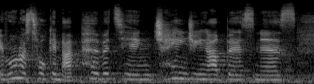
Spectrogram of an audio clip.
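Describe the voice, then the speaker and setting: Noticeable background noise runs under speech delivered at a fairly quick pace. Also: woman. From South Africa. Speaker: home staging business owner. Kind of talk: interview answer.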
